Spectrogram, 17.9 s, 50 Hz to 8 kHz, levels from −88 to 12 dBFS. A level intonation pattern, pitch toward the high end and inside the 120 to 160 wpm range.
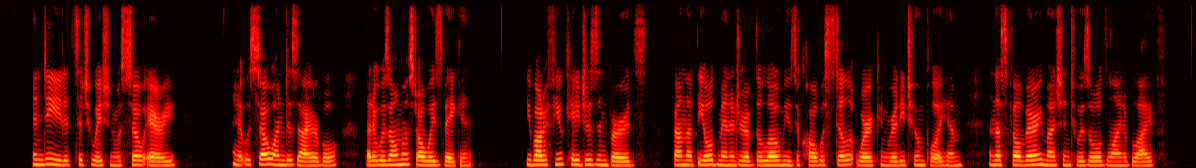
No: narrow, 1.9 semitones; high, 210 Hz; average, 180 wpm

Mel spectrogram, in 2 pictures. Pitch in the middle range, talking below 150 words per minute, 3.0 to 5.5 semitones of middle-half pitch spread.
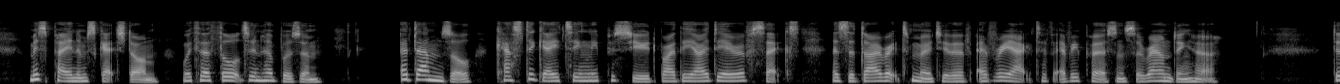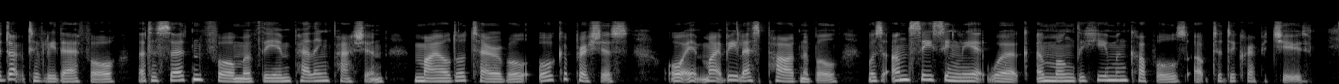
Yes: medium, 160 Hz; average, 140 wpm; average, 4.2 semitones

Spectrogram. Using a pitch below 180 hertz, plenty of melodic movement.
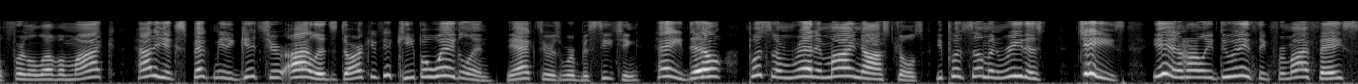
No: very high, 310 Hz; wide, 6.1 semitones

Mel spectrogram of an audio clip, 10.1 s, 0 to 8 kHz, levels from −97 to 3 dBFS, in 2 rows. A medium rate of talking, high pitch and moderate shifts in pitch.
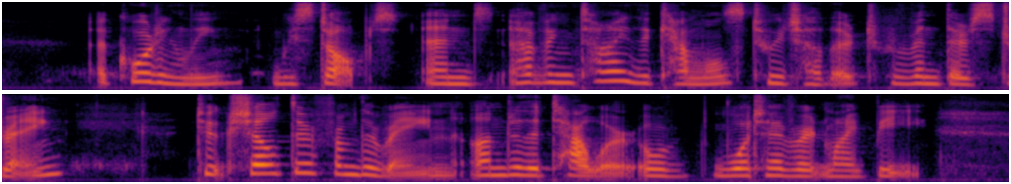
Yes: average, 165 wpm; high, 235 Hz; average, 3.5 semitones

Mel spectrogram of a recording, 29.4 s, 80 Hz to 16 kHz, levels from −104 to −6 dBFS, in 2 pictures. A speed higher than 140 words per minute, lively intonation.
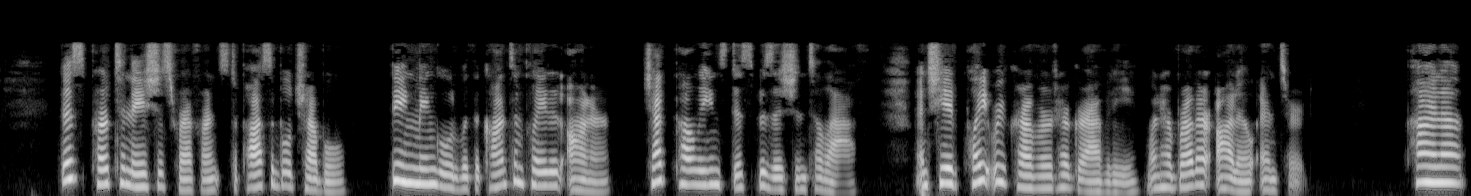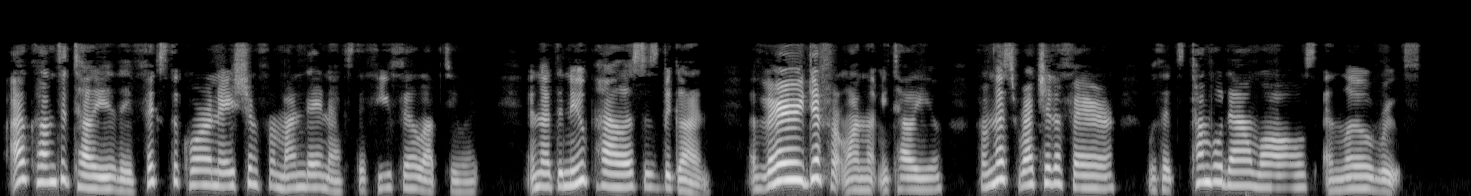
Yes: average, 155 wpm; wide, 6.0 semitones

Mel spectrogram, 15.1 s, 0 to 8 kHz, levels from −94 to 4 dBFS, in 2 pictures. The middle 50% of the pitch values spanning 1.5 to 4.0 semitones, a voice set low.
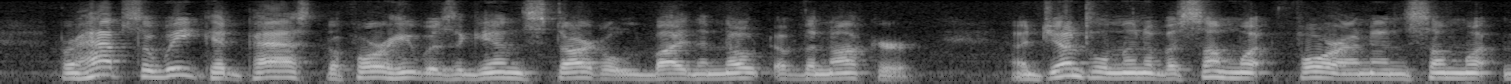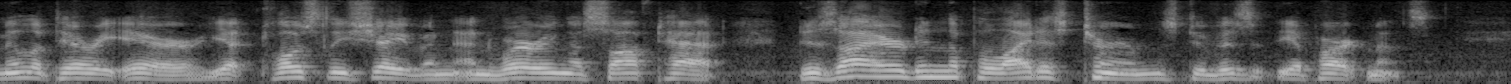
No: average, 3.3 semitones; medium, 145 Hz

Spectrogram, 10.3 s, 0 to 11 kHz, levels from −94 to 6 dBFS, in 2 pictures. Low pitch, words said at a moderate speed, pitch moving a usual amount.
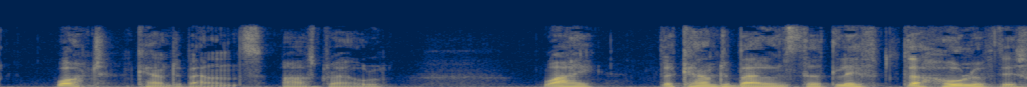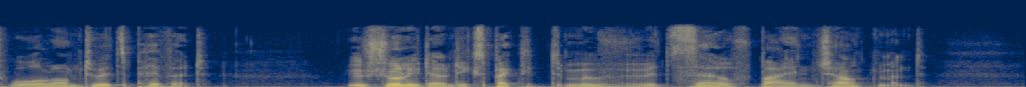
No: very low, 95 Hz; average, 170 wpm; wide, 6.0 semitones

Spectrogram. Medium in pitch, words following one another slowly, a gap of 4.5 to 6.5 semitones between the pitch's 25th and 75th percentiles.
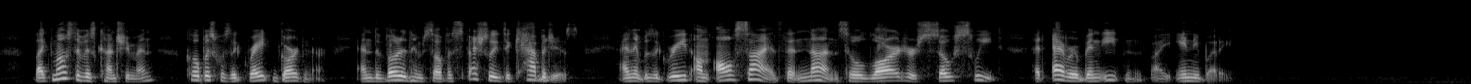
No: medium, 170 Hz; average, 145 wpm; average, 5.1 semitones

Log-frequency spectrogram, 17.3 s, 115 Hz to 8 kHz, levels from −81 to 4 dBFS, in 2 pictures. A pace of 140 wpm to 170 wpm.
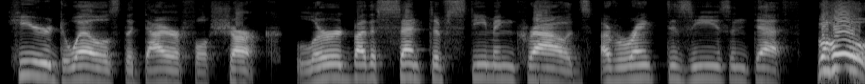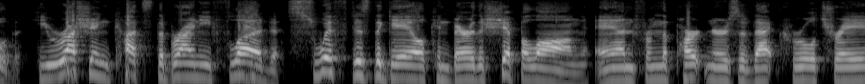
Yes: average, 155 wpm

